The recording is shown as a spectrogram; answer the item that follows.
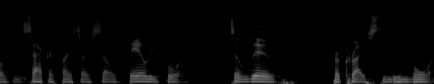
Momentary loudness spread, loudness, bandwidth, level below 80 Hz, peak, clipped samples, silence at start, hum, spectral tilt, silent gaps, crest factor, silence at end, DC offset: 11 LU; -48 LUFS; 15.5 kHz; -64 dBFS; -30 dBFS; under 0.1%; 0 s; none; -5.5 dB/octave; none; 18 dB; 0 s; under 0.1%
